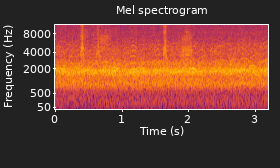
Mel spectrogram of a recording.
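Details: A vast flock of Snow Geese wintering at Blackwater National Wildlife Refuge, Maryland, recorded 18 February 2023 from the Wildlife Drive: loud, steady roar of many honking birds calling at once, a few higher notes standing out.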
